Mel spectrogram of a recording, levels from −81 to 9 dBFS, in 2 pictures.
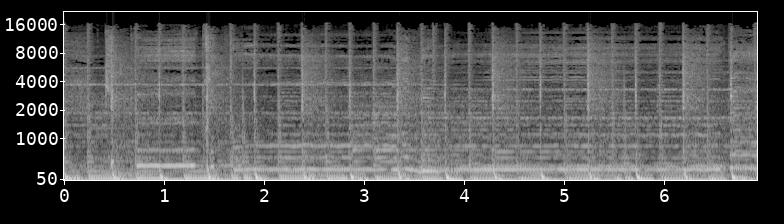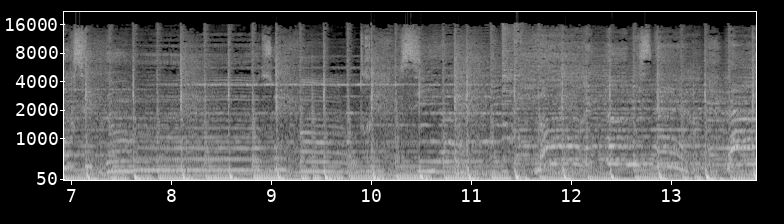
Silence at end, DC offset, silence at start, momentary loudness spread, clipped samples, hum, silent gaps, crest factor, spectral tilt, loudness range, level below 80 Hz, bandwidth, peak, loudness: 0 s; under 0.1%; 0 s; 3 LU; under 0.1%; none; none; 12 dB; -3.5 dB/octave; 2 LU; -16 dBFS; 17.5 kHz; 0 dBFS; -13 LUFS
